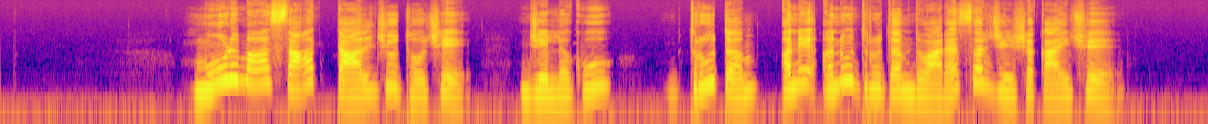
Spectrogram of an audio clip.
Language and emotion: Gujarati, neutral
